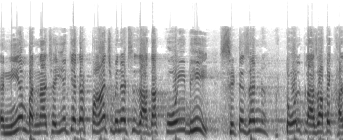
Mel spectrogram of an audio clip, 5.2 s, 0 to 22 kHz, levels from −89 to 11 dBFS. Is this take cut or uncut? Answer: uncut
